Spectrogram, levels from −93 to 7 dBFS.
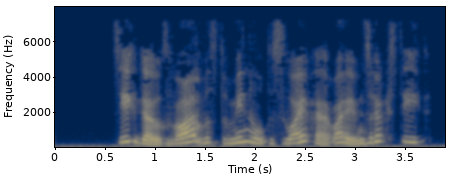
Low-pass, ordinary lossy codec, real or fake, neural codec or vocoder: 7.2 kHz; MP3, 32 kbps; fake; autoencoder, 22.05 kHz, a latent of 192 numbers a frame, VITS, trained on many speakers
